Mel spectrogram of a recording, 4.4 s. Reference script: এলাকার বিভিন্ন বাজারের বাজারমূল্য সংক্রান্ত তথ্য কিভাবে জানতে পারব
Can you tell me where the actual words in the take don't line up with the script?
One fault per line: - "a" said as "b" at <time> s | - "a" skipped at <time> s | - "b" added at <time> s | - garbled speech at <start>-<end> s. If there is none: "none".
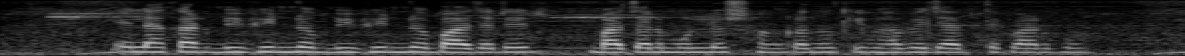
- "বিভিন্ন" added at 1.3 s
- "তথ্য" skipped at 3.1 s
